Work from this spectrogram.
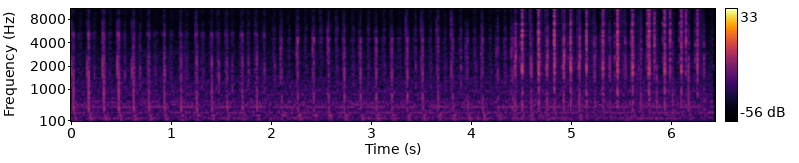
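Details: Keyboard after replacing its stabilizers with pre-lubed, pre-assembled ones to cure odd noises: crisp, even key clacks at a quick typing pace with no rattle or ping on the long keys, healthy.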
